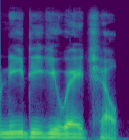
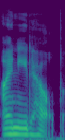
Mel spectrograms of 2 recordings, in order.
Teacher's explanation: the D is often very light or more likely almost completely swallowed because it comes before another consonant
